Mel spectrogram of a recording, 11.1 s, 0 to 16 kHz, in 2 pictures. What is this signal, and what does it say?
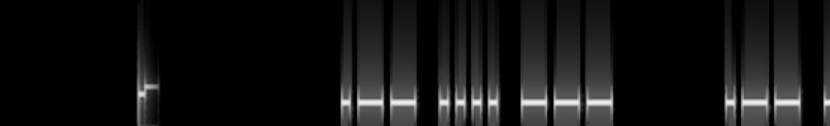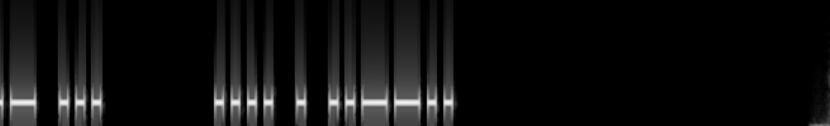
Morse code, heard as a keyed tone, about 22 wpm, 700 Hz. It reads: WHO WAS HE?
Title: 2x Word-Spacing - Sentences from Top 100 Words - 22wpm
